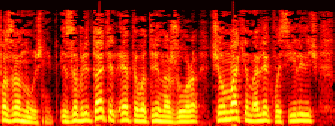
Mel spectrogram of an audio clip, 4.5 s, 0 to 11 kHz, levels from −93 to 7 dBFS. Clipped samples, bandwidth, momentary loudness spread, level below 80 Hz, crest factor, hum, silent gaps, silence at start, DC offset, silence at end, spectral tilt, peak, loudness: under 0.1%; 8.6 kHz; 7 LU; -50 dBFS; 12 dB; none; none; 0 s; under 0.1%; 0.05 s; -7 dB/octave; 0 dBFS; -13 LUFS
